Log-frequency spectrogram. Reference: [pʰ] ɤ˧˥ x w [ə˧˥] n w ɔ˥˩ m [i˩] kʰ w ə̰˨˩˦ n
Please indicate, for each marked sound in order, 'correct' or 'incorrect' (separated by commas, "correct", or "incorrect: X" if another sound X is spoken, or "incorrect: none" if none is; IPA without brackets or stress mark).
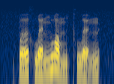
incorrect: p, correct, correct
